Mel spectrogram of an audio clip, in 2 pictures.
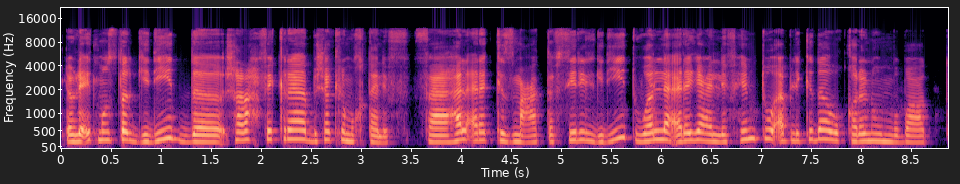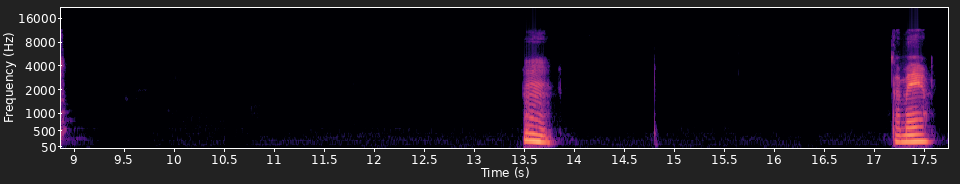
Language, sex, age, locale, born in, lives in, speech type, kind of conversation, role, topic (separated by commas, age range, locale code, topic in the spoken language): Arabic, female, 30-34, ar-EG, Egypt, Egypt, read, expert-assistant, asker, لو عايز أركز أكتر وأفهم مفاهيم معقدة زي الثقوب السودا أو المادة المظلمة، إيه النصايح العملية للمذاكرة أو البحث؟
